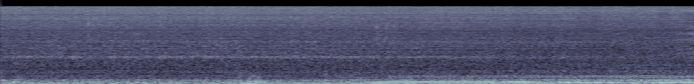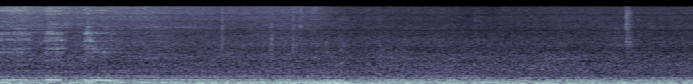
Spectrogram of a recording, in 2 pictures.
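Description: Car engine and road rumble heard from inside the cabin, growing louder about two seconds in as the car pulls away from a standstill at traffic lights.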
